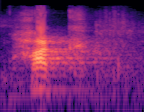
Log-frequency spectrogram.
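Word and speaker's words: hawk: Don't pronounce the W please. Hack.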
